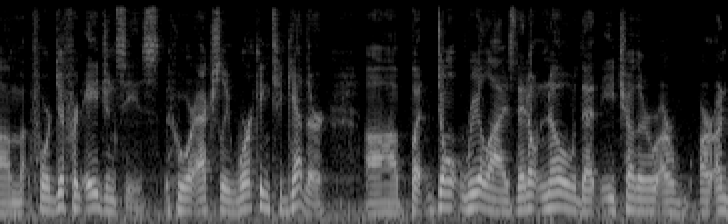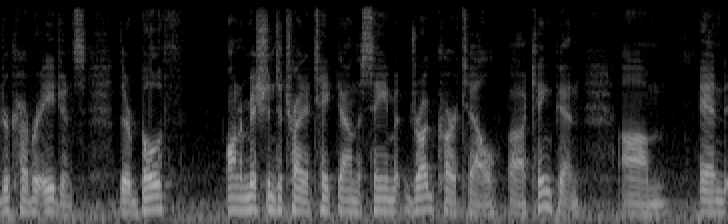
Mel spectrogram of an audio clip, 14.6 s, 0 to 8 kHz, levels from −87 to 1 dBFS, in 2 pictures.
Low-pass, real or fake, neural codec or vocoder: 7.2 kHz; real; none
